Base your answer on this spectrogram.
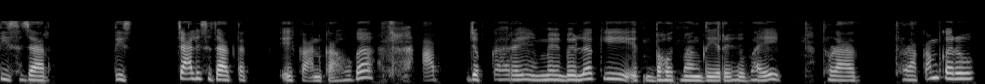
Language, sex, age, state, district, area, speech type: Hindi, female, 45-60, Uttar Pradesh, Jaunpur, rural, spontaneous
